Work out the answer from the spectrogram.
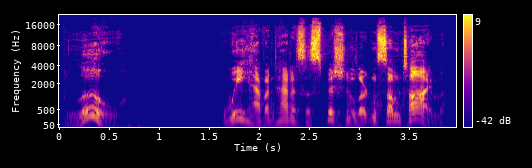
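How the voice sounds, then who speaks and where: An actor playing a stern, calculating government director in an audio drama, clipped, deliberate and authoritative. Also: male voice, on the low side, wildly swooping pitch, husky, dry recording, clean studio sound, full character voice. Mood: brisk, probing.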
